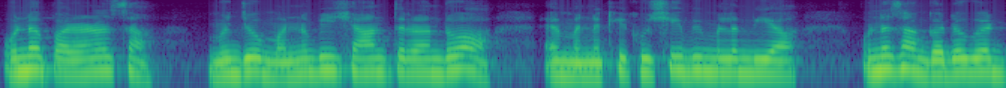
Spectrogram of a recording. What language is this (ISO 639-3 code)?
snd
